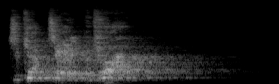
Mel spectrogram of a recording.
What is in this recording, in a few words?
surprised crewmen; Dialog; Barks; Battle; Warframe; Corpus Crewmen; Crewman B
